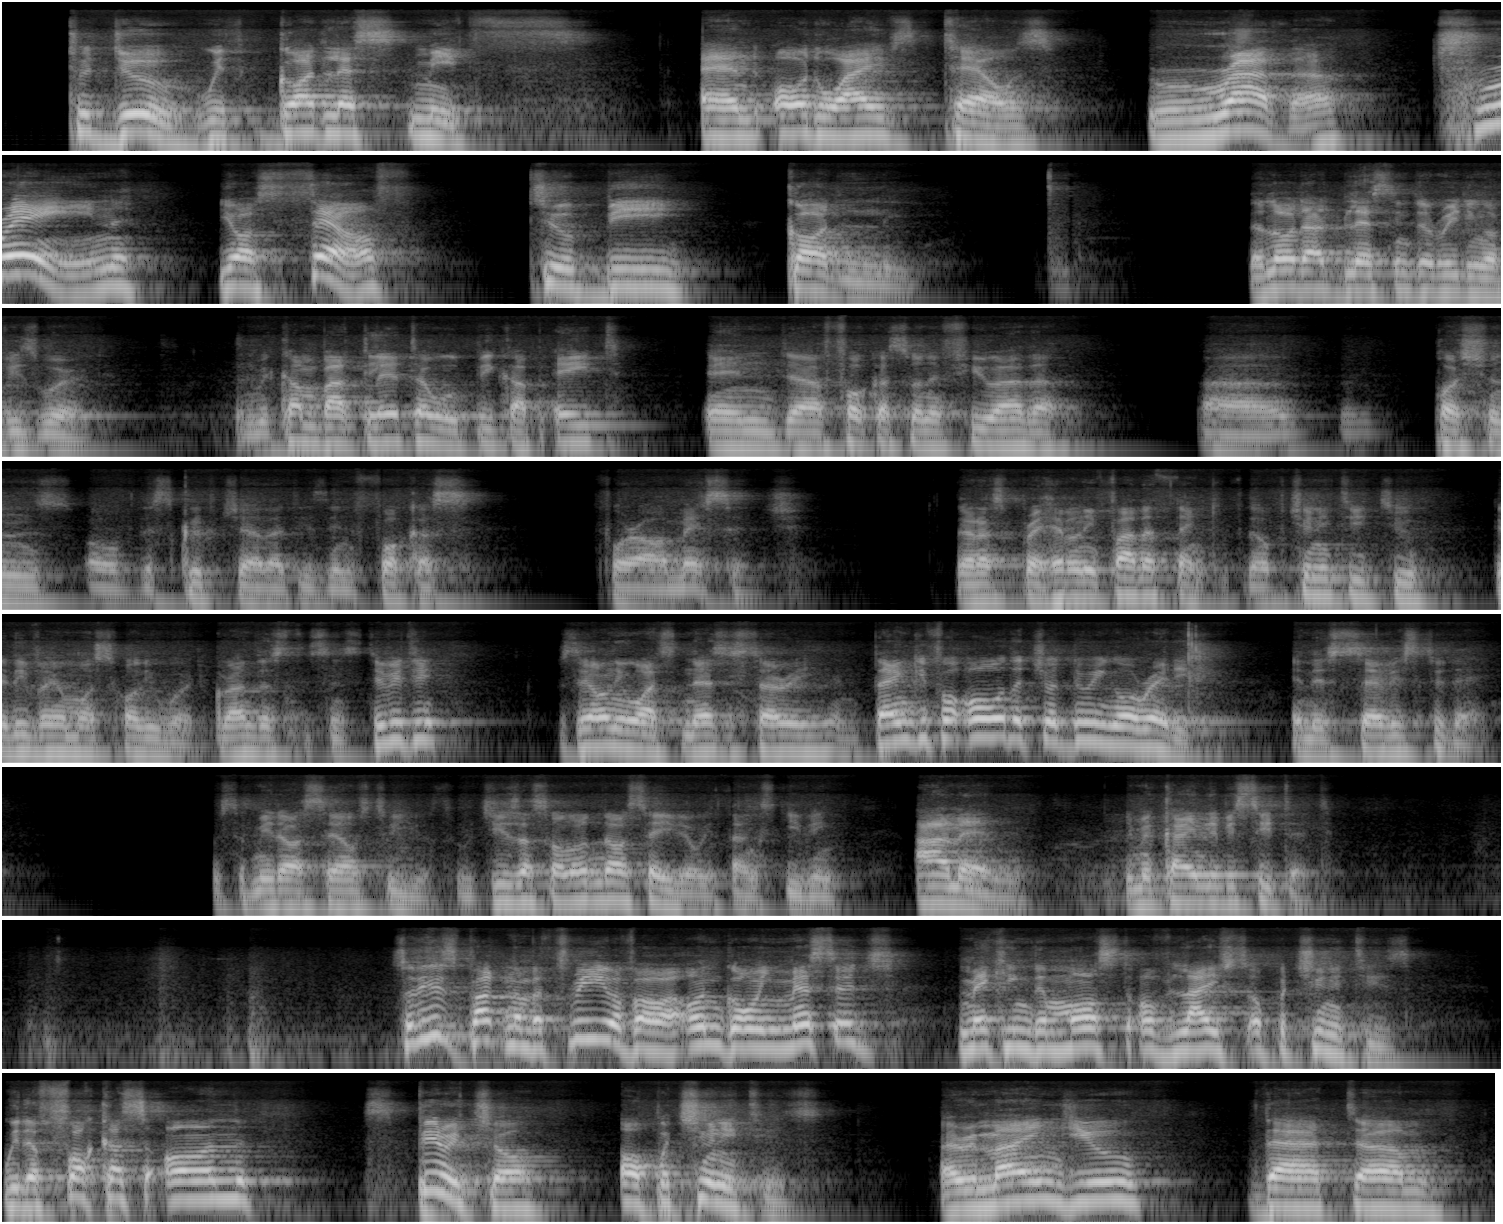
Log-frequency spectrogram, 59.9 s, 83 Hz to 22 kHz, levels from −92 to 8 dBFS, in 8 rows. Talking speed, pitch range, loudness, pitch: 140 wpm, 110-155 Hz, -22 LUFS, 135 Hz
